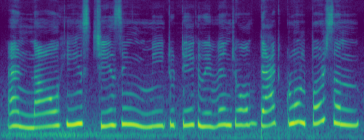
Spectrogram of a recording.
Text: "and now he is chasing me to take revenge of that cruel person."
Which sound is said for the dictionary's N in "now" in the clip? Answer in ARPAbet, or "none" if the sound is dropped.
N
